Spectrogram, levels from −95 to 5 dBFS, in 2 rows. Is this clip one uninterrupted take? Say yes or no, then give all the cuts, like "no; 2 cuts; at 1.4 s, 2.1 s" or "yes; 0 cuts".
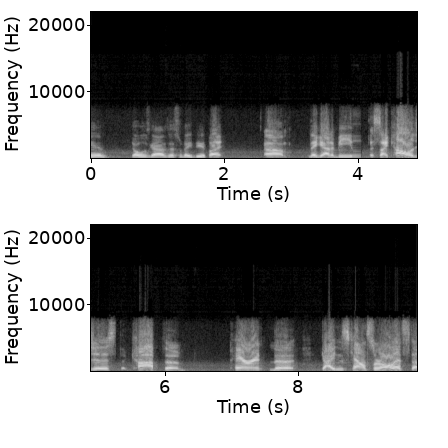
no; 3 cuts; at 1.7 s, 4.1 s, 5.3 s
